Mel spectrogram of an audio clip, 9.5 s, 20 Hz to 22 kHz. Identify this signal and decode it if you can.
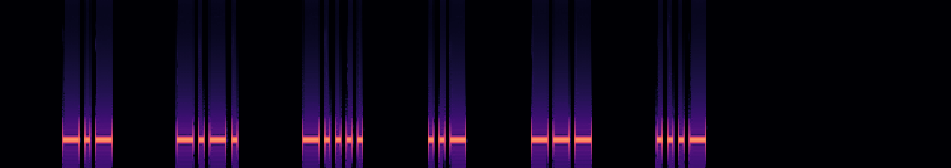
Morse code, heard as a keyed tone, about 22 wpm, spaced as for 10 wpm, 700 Hz. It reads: KC6UOV
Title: USA Call Signs - 6 Characters - 4x Character Spacing - 22wpm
